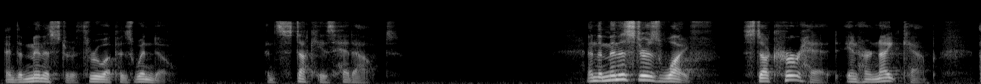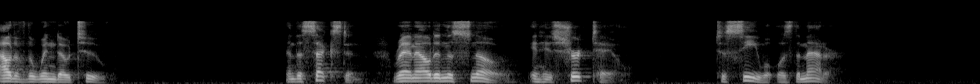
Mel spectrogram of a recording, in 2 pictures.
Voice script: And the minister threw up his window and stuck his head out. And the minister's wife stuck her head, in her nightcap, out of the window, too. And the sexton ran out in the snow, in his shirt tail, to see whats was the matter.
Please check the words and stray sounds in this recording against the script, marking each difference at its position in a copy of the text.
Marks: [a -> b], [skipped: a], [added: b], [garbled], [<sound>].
And the minister threw up his window and stuck his head out. And the minister's wife stuck her head, in her nightcap, out of the window, too. And the sexton ran out in the snow, in his shirt tail, to see [whats -> what] was the matter.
